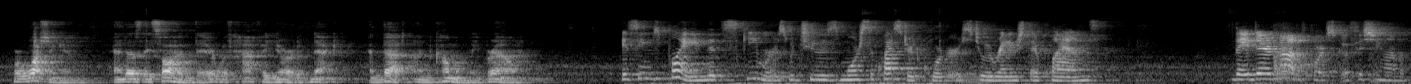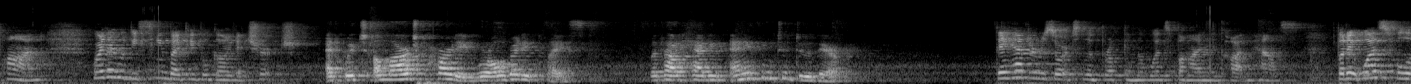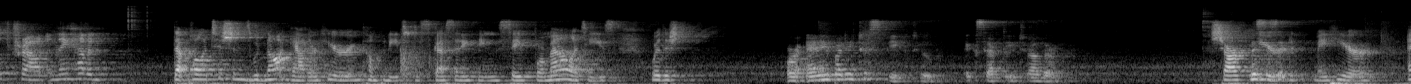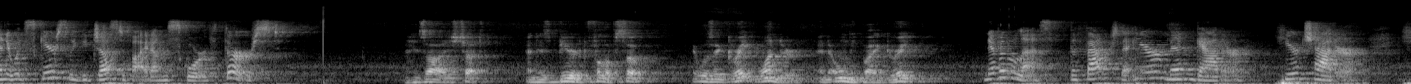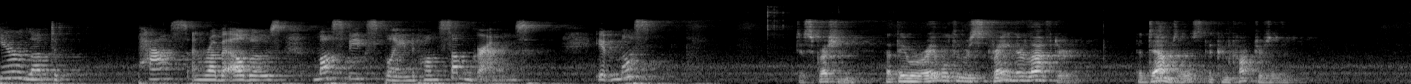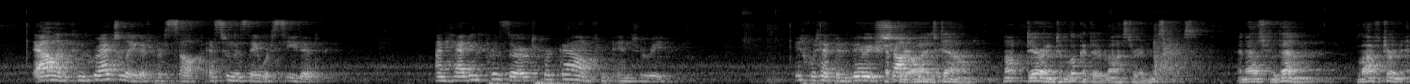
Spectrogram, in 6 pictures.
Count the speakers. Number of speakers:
four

